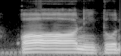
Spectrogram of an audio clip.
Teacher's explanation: atas suatu huruf maka dibaca panjang huruf qo dibaca panjang qonitun Mad thi'i panjangnya dua harakat atau kira-kira dua ketukan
